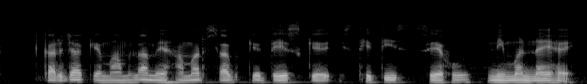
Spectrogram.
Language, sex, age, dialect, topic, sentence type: Magahi, male, 41-45, Western, banking, statement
